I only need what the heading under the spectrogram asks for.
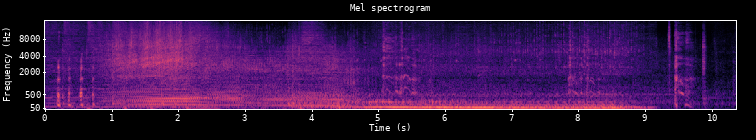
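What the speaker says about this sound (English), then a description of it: "The sound of the exhaust right there in stereo, pure adrenaline rush." A custom hot rod's loud, deep exhaust rumble builds and holds steady, then cuts off with a few sharp pops near the end.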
